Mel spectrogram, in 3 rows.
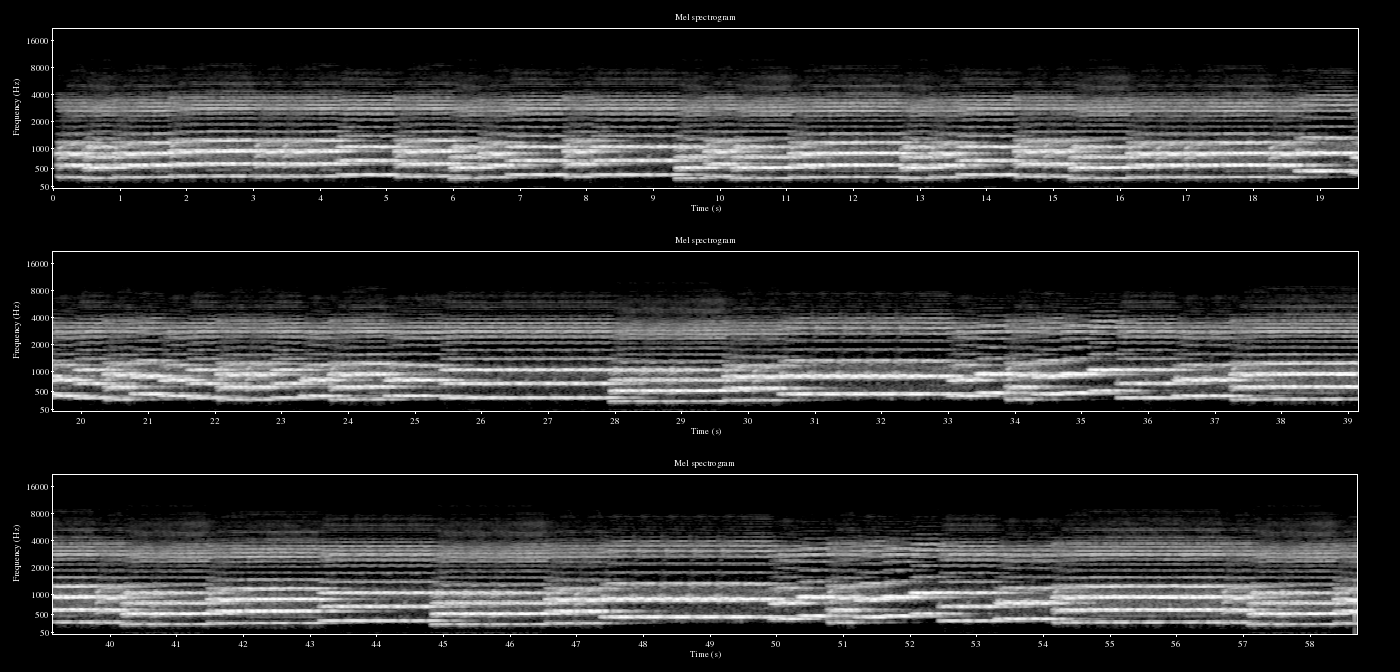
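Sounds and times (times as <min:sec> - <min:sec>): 
alto voice singing: 0:00.0 - 0:58.6.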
